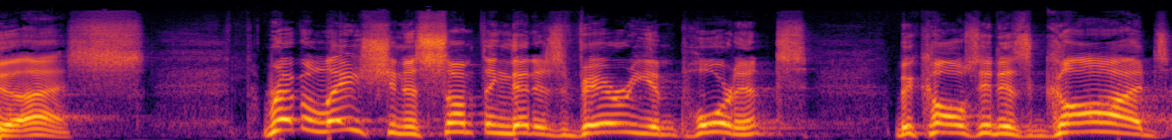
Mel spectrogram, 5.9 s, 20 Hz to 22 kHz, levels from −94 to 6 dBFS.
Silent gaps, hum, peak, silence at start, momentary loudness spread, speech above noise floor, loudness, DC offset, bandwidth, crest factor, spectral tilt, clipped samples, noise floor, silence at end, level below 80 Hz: none; none; 0 dBFS; 0 s; 13 LU; 34 dB; -13 LUFS; under 0.1%; 14.5 kHz; 14 dB; -4 dB/octave; under 0.1%; -47 dBFS; 0 s; -60 dBFS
